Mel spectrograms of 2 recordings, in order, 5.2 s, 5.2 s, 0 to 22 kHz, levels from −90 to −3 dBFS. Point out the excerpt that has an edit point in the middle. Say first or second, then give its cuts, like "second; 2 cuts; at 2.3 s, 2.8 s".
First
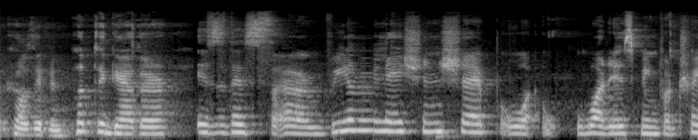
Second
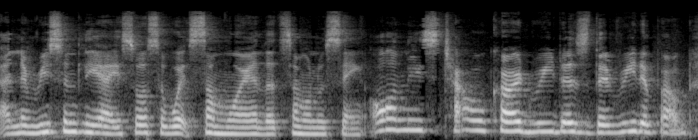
first; 1 cut; at 1.3 s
